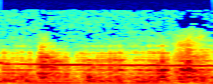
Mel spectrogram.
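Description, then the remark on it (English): Coyotes howl in a rough, wavering chorus, fairly steady across the short stretch with a couple of swells, over a dull background rumble. “He didn't like it none when he hears them coyotes.”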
